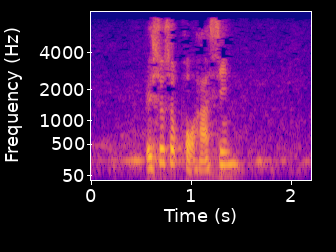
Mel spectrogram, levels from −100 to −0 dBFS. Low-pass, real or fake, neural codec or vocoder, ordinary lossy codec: 7.2 kHz; fake; vocoder, 44.1 kHz, 128 mel bands every 512 samples, BigVGAN v2; MP3, 32 kbps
